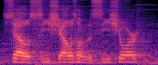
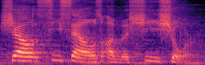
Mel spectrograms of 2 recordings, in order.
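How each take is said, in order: First: The first word begins with a plain s sound. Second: The first word begins with an sh sound. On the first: The speaker calls it right. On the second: The speaker calls it wrong.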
